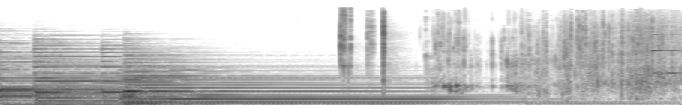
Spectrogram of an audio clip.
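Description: A sustained musical tone fades out, then a couple of sharp clicks like a beer being opened, followed by a steady fizzing, splashing pour.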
